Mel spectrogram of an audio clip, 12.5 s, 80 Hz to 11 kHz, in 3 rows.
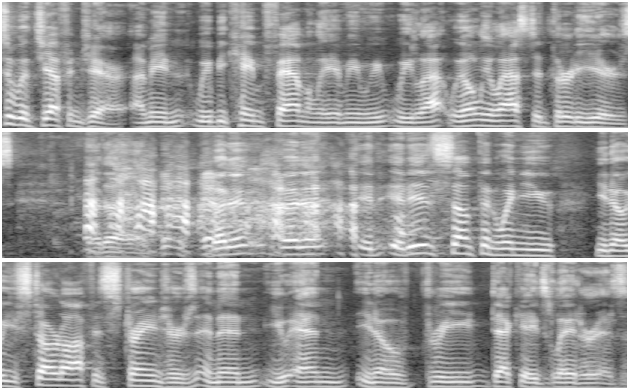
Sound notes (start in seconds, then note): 4.6 group laughs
